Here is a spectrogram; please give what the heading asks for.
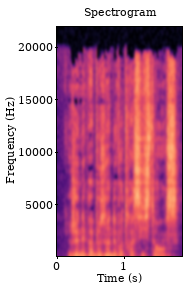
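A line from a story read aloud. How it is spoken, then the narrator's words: Curt, dry. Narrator (French): dit-elle sèchement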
